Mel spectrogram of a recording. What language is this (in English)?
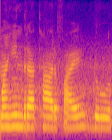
Konkani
